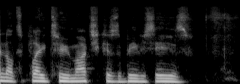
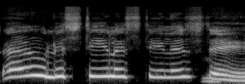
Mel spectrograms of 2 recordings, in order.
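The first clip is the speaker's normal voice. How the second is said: much higher, slow, sing-song smug teasing; 4 dB louder, slower than usual. Retold or imitated. Rimmer gloating over panicking Lister, smug sing-song. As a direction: drag out the name with mock sweetness. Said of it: "keep that smugness in mind".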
